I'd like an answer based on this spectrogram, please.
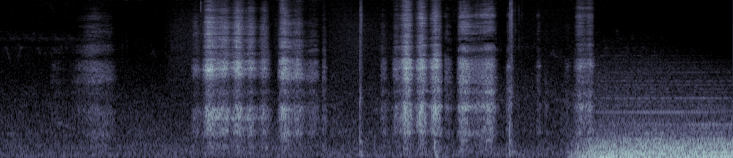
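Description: An older man's voice gasping and panting in short, ragged breaths, in two clusters. Near the end a loud, low, steady hum sets in.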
